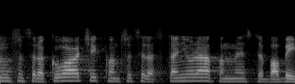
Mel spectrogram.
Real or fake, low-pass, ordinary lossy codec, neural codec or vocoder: fake; 5.4 kHz; Opus, 24 kbps; codec, 24 kHz, 0.5 kbps, DualCodec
